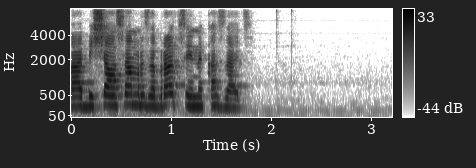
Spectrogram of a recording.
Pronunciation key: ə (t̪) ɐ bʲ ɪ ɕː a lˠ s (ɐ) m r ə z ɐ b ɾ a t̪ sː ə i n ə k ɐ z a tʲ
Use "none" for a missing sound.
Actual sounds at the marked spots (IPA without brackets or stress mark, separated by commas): none, a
